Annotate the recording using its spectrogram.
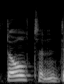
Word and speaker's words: Dalton: And I know since we've been traveling, you know, ours is Dalton, D-A-L-T-O-N, and mm-hmm. it's like tall and ball and call, and I spell it for people, and then they go, oh, Dalton.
